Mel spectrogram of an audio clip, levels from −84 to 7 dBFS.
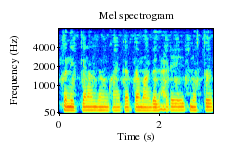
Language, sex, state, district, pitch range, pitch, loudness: Marathi, male, Maharashtra, Washim, 115-120 Hz, 115 Hz, -18 LUFS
